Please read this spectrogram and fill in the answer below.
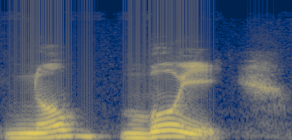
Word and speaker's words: নব্বই: ব যুক্ত বর্ণ, ব হসন্ত, ব ভেঙে লিখছি, নব্বই। এই বয়ের সাথে ওকার উচ্চারণ হয়, আর এটাতে অ উচ্চারণ হচ্ছে না, নব অ উচ্চারণ হচ্ছে না, ওই জন্য এটাতে হসন্ত।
